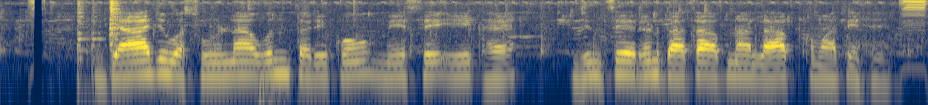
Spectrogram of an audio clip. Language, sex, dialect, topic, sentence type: Hindi, male, Garhwali, banking, statement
